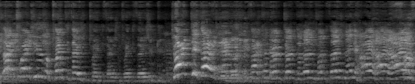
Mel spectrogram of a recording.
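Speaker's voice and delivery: rapid repeated bid-calling; auctioneer patter. Acted.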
